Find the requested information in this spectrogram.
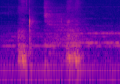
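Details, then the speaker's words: Sneeze from a cat in the background: two faint, quick bursts of air over soft music. "Oh, j'ai le chat qui éternue derrière. Je ne sais pas si vous avez entendu."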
